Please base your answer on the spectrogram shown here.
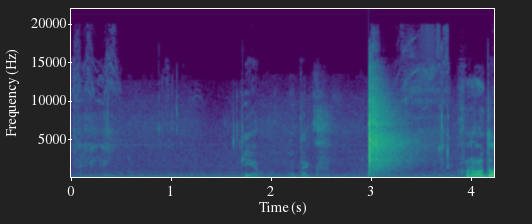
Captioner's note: clapping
